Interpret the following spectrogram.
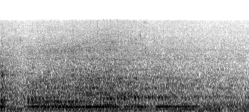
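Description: Gasoline poured from an aluminium drink can into a plastic bucket of fuel, a splashing trickle that tapers as the can is upended, over a steady low engine-like hum.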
